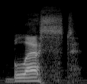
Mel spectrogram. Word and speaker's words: blessed: And in English, we should pronounce this with stress on the second syllable, blessed, to differentiate it from the word bless, the verb. This is blessed.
